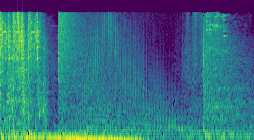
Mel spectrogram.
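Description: Gunfire in the video game Quantum Break, a dense burst of overlapping shots and booms up close, easing into a quieter volley after two seconds and flaring again near the end, with no talking.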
